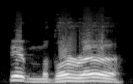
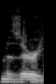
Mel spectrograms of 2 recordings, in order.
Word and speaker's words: Missouri: Half the state can't even pronounce the state right. So, Missouri. No, it's Missouri, you moron.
